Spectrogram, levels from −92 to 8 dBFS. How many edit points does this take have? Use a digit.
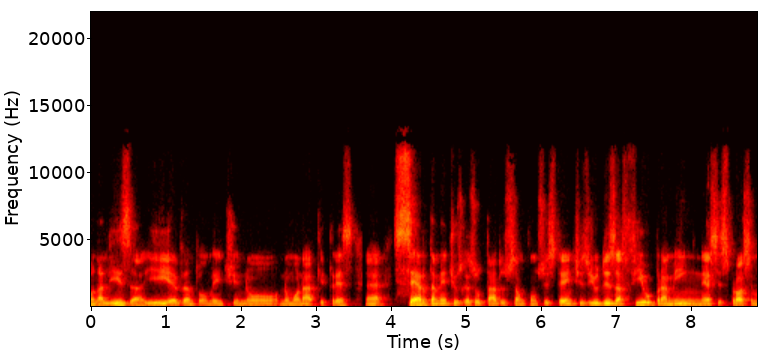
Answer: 1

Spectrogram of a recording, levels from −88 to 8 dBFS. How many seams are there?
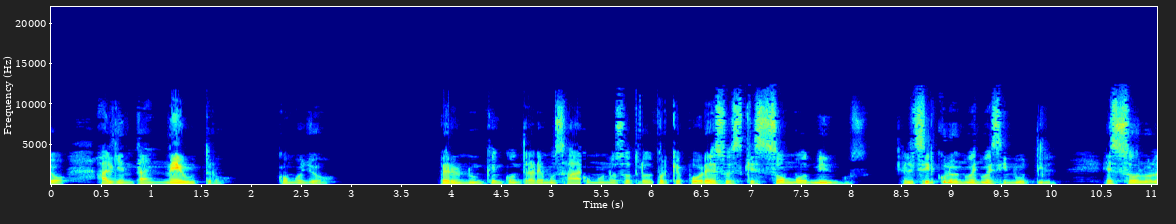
6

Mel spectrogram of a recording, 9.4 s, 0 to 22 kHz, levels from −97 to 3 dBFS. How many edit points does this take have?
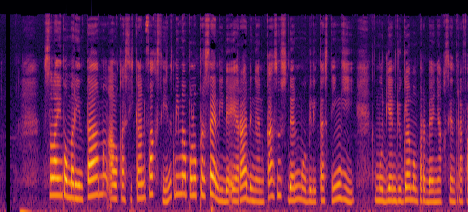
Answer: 2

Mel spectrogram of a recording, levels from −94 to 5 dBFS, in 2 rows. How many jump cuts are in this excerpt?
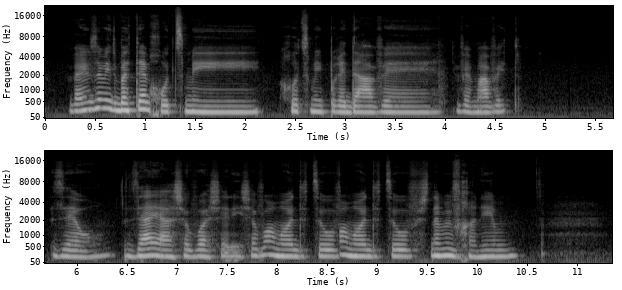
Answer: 5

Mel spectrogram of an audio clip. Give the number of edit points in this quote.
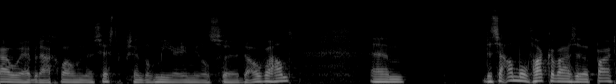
0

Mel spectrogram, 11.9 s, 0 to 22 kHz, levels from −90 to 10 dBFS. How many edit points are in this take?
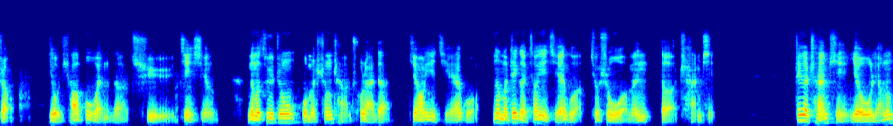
1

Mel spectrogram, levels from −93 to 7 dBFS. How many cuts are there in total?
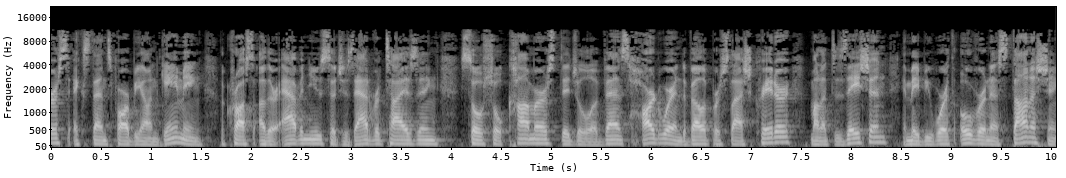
0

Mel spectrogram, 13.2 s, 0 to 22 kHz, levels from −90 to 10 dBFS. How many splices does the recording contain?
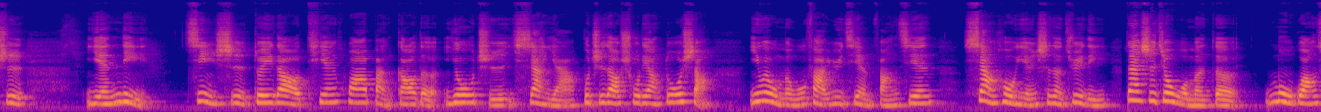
1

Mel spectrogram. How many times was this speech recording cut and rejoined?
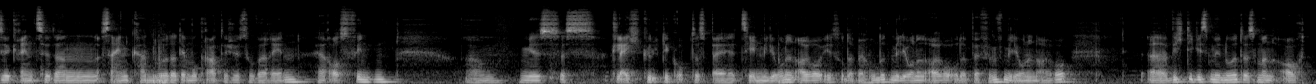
3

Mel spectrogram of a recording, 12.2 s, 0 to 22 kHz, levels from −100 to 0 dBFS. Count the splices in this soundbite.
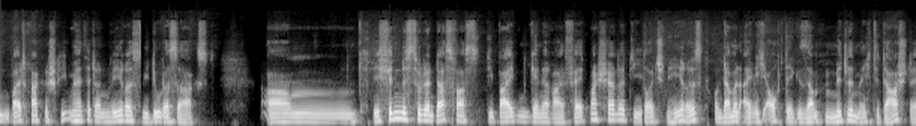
4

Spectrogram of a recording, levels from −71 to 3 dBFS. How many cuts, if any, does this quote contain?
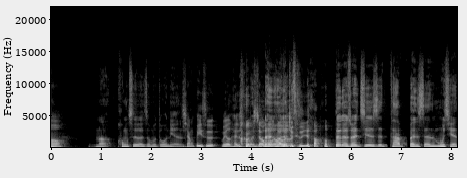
0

